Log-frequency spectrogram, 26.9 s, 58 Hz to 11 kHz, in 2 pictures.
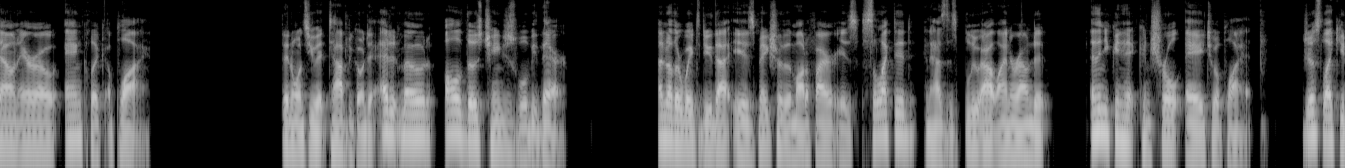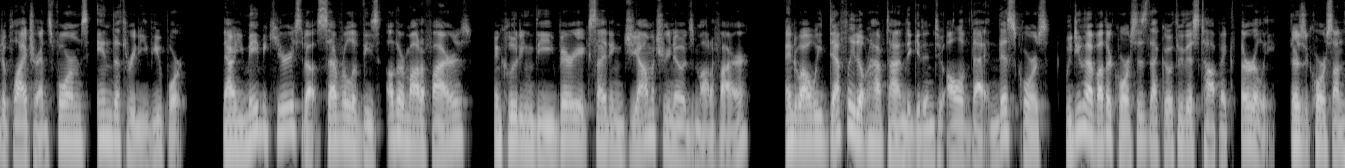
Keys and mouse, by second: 3.1 Tab, 3.7 middle click, 5.6 ctrl+z, 6.4 ctrl+z, 12.3 ctrl+a, 16.4 click, 17.2-26.9 drag.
